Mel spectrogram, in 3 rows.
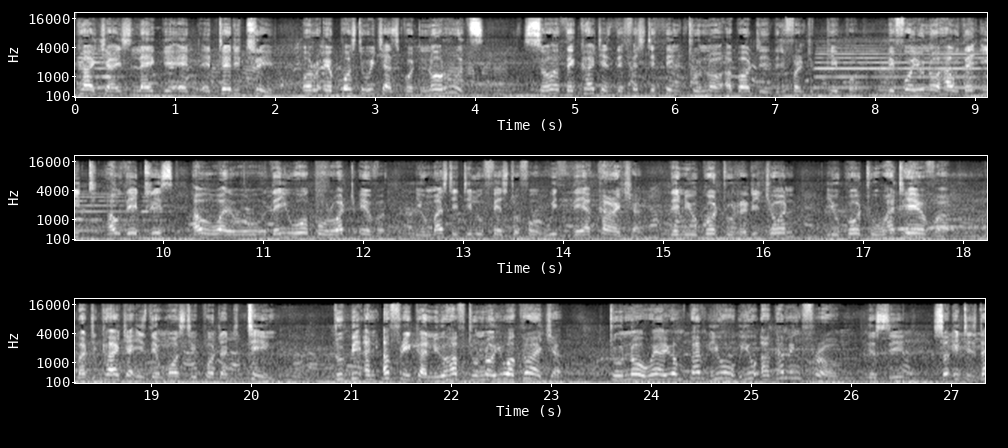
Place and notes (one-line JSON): {"title": "Hillbrow, Johannesburg, South Africa - hawkers", "date": "2013-03-04 11:14:00", "description": "A recording of Ras, a hawker who makes a living selling sweets, cigarets & clothing of the streets. He's from Malawi.", "latitude": "-26.20", "longitude": "28.05", "altitude": "1764", "timezone": "Africa/Johannesburg"}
